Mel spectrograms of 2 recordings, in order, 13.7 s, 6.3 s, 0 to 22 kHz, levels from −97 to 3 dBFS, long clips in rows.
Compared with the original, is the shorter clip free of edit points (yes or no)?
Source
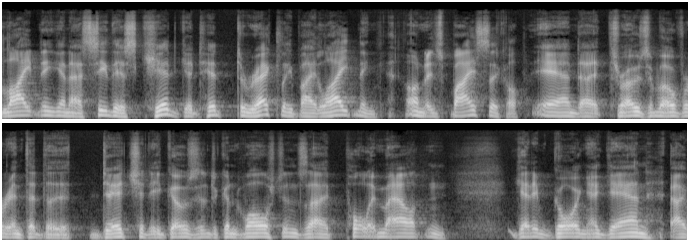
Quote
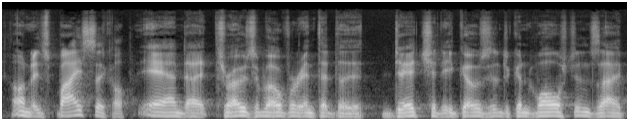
yes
